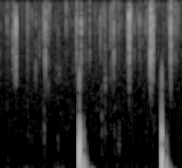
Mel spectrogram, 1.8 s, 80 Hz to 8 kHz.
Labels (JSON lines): {"label": "biophony, double pulse", "recorder": "SoundTrap 300"}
